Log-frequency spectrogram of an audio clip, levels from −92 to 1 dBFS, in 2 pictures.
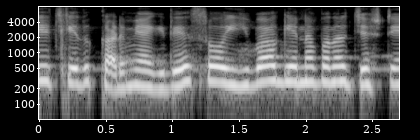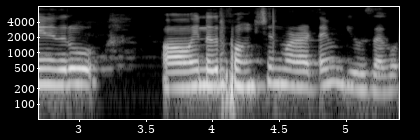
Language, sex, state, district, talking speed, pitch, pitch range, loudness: Kannada, female, Karnataka, Chamarajanagar, 180 wpm, 245 Hz, 225-265 Hz, -16 LUFS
